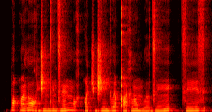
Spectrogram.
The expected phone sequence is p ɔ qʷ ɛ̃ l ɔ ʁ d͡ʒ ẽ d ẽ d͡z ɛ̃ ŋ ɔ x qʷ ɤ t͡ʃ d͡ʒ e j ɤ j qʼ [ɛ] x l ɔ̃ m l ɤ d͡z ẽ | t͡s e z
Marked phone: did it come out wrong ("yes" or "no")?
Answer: no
